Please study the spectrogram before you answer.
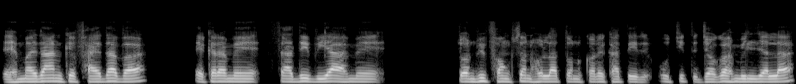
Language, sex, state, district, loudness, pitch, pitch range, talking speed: Bhojpuri, male, Bihar, Saran, -17 LUFS, 130 Hz, 130-140 Hz, 160 wpm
